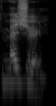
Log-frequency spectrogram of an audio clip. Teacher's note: in measure the stress is on the first syllable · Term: primary stress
